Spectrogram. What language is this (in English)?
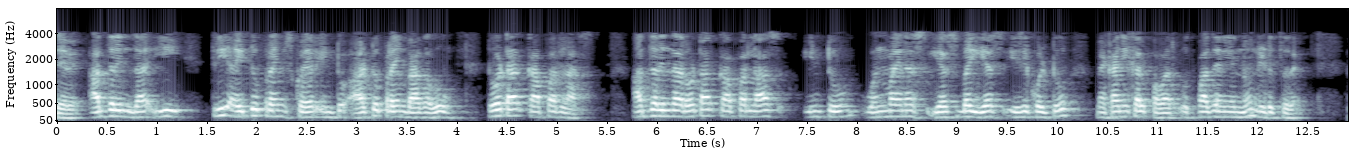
Kannada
